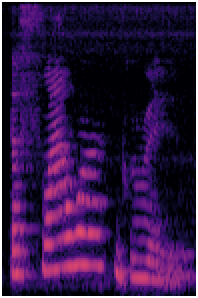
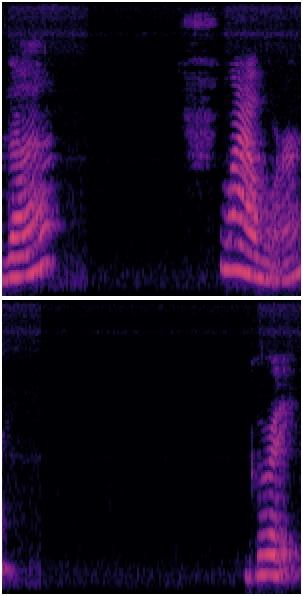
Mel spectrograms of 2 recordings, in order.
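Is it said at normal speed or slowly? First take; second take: normal speed; slowly. First: It is said at normal speed. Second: It is said more slowly.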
